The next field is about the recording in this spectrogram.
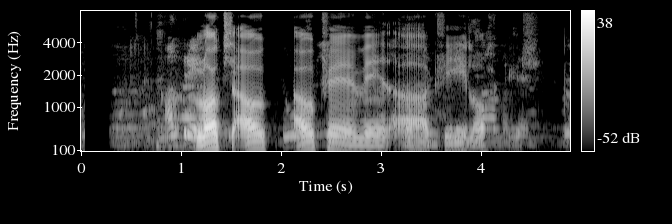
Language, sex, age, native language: Icelandic, male, 13, Icelandic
